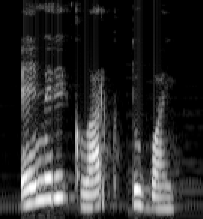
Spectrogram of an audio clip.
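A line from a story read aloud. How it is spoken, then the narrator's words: Gentle. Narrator (Russian): мягко сказала озеру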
